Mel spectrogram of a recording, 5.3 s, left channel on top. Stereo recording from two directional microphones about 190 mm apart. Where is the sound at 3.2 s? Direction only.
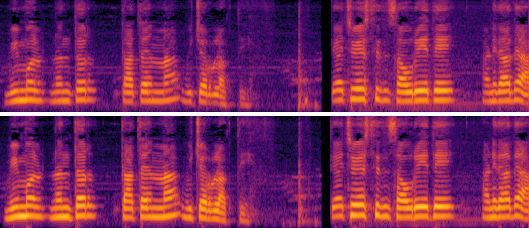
35° right (ahead or behind).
